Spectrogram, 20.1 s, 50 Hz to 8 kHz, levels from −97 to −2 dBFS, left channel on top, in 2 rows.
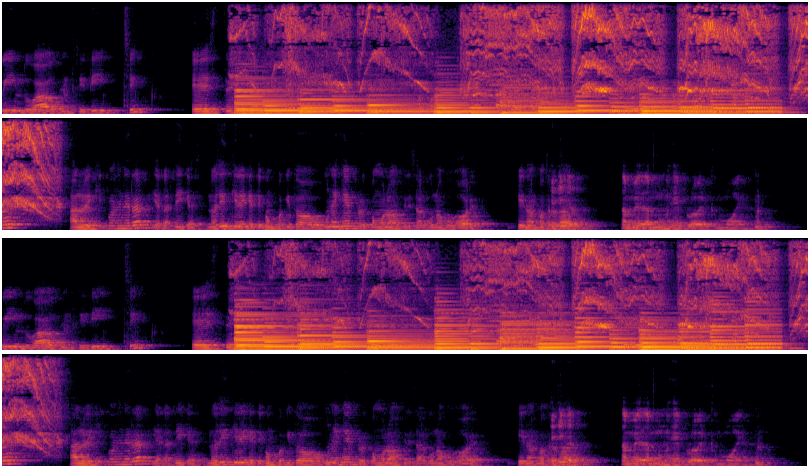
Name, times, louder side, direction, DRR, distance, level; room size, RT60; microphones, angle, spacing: voice 1, 0.0-1.3 1.6-1.7 2.4-7.1 7.7-10.2 10.9-16.0 16.5-17.2 19.5-19.6, left 1 dB, 50° left, 4 dB, 2.9 m, -44 dB
sound 1, 2.8-5.4 5.7-10.8, left 5 dB, 20° left, 0.7 m, -36 dB
Piano, 2.9-9.8, right 3 dB, 55° right, 0.6 m, -28 dB
voice 2, 17.0-17.4 17.8-19.6, equal, 5° right, 4 dB, 2.1 m, -44 dB
14.5 x 9.2 x 7.0 m, 0.63 s
head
